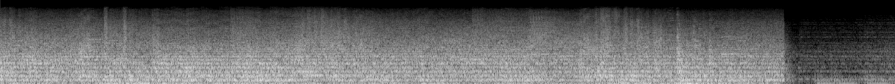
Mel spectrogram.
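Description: Dense gunfire and explosions crackle and boom in a battle.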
